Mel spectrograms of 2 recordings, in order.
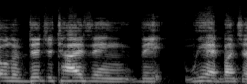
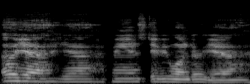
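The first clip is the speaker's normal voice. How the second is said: put-on unfazed, nonchalant tone, much quieter; 3 semitones lower, 6 dB quieter than usual. Retelling the speaker's mother looking at old photos, imitating an unfazed mother. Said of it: "my mother is totally unfazed".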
